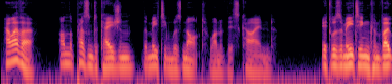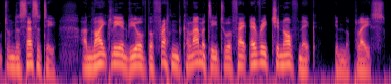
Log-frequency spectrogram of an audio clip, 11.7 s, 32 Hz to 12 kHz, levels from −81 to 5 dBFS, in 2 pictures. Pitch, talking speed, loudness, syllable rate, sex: 110 Hz, 180 wpm, -20 LUFS, 6.2 syllables/s, male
